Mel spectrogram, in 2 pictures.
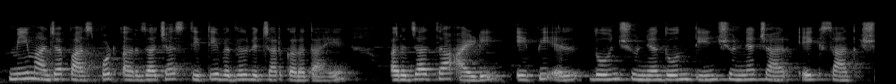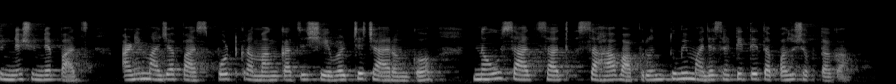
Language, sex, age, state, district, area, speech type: Marathi, female, 18-30, Maharashtra, Mumbai Suburban, urban, read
